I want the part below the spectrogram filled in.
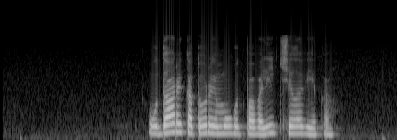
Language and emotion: Russian, neutral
